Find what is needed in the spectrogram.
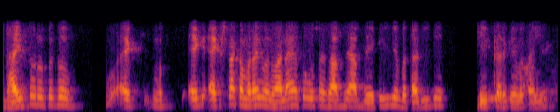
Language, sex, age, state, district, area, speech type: Hindi, male, 30-45, Rajasthan, Jaipur, urban, conversation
